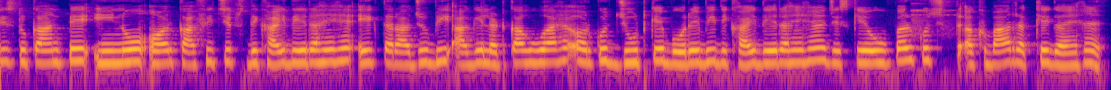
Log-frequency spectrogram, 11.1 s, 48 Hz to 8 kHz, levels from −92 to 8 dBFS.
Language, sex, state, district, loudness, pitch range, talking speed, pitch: Hindi, female, Bihar, West Champaran, -15 LUFS, 220-240 Hz, 190 wpm, 230 Hz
